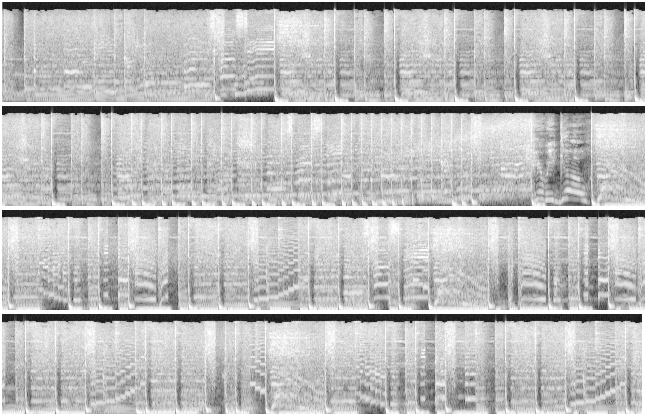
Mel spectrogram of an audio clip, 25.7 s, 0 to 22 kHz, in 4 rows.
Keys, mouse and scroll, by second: 3.4 s, 12.2 click, 15.2 click, 18.6 click, 21.7 KP_3, 22.7 KP_1, 24.6 click.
